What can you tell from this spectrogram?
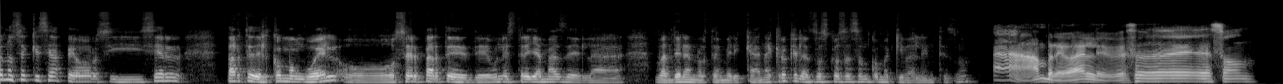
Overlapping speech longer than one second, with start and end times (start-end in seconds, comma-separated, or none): none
